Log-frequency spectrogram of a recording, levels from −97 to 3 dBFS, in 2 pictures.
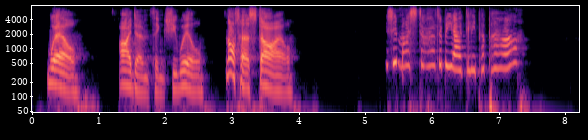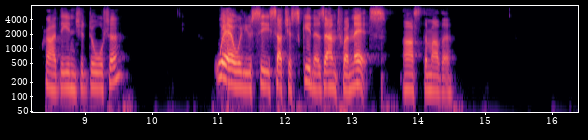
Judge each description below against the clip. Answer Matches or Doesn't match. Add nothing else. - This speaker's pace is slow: Matches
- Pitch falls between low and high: Matches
